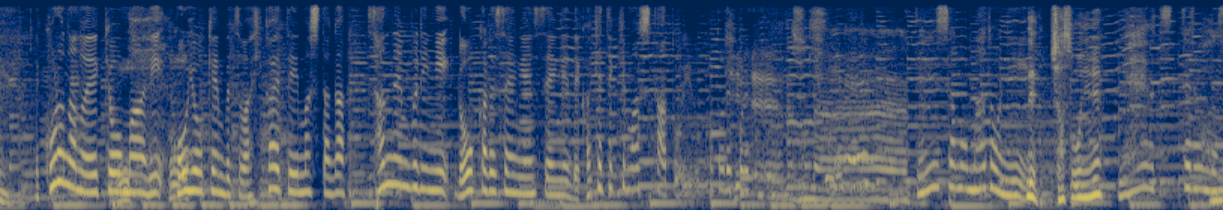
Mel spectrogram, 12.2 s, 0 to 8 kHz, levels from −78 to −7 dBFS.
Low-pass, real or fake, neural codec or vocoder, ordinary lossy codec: 7.2 kHz; real; none; none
